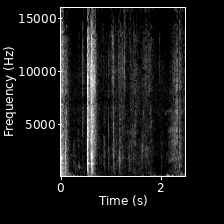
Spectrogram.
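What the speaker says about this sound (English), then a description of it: "The door is so heavy." A heavy door swinging and shutting with a solid thunk, followed by a second low bump and faint rattles, close by in a quiet indoor space.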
